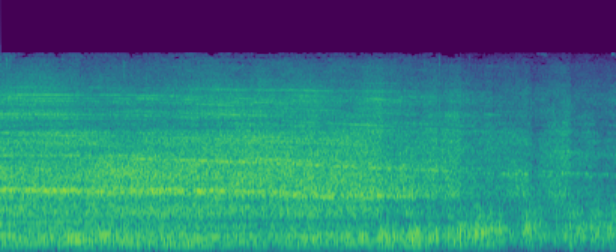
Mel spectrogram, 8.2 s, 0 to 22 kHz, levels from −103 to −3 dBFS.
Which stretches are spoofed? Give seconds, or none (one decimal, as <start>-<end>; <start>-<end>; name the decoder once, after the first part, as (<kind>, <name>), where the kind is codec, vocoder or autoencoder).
none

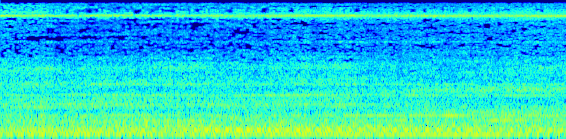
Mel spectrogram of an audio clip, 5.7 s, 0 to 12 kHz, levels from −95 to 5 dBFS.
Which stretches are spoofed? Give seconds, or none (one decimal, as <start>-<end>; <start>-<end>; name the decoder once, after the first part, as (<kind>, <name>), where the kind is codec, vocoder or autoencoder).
0.5-2.7 (vocoder, BigVGAN v2)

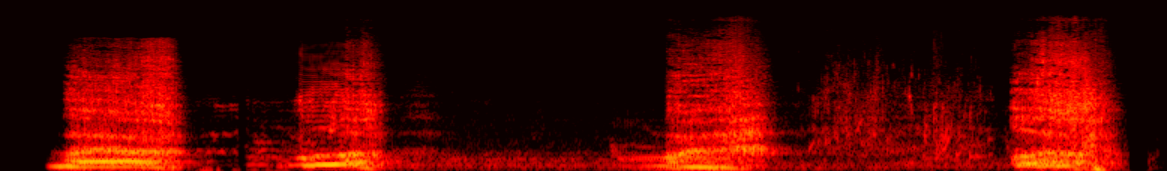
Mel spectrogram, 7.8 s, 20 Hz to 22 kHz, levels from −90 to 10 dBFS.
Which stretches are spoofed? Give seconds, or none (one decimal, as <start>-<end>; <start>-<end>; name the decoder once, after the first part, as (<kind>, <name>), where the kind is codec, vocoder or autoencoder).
1.3-2.3 (vocoder, BigVGAN v2)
